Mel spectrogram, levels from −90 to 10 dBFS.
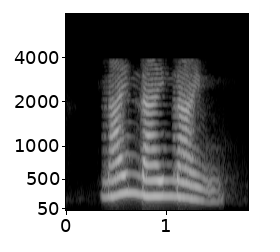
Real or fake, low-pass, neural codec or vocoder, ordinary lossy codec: fake; 7.2 kHz; codec, 16 kHz, 4 kbps, X-Codec, WavLM features, trained on Multilingual LibriSpeech; AAC, 16 kbps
